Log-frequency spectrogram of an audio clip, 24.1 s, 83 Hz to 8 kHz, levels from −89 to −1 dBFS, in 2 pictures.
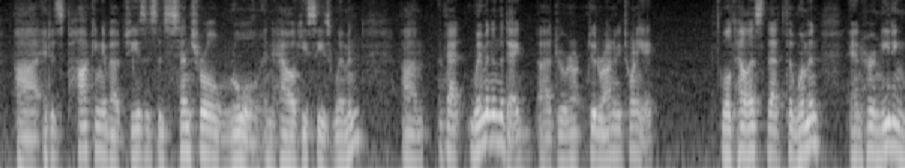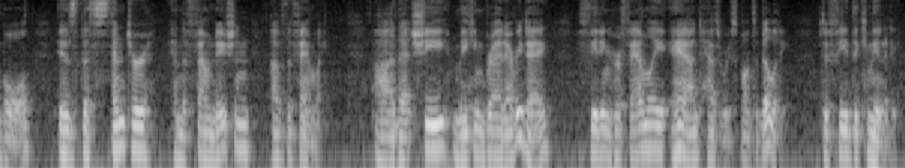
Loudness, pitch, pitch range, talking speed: -26 LUFS, 115 Hz, 105-125 Hz, 150 wpm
